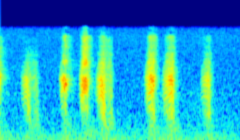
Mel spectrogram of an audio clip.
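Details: Rasping, hoarse bowerbird calls, short breathy bursts delivered in loose pairs with brief pauses, seven notes in three seconds over a quiet background.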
